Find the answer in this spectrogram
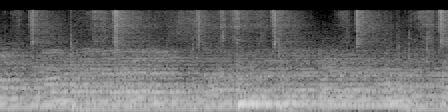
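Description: Live song by a school ensemble: voices singing in Luxembourgish into microphones over violins, grand piano and conga drums, with a steady percussion beat.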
